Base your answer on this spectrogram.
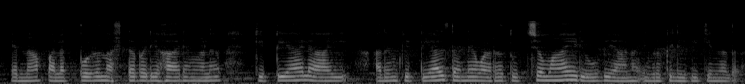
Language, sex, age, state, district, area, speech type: Malayalam, female, 30-45, Kerala, Alappuzha, rural, spontaneous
